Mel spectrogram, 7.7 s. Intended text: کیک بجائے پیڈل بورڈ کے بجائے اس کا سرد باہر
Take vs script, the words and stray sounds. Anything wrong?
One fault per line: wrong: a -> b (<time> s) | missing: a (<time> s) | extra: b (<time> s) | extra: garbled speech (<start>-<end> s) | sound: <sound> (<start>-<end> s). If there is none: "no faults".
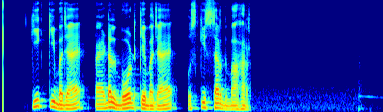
extra: کی (1.0 s)
wrong: کا -> کی (3.9 s)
